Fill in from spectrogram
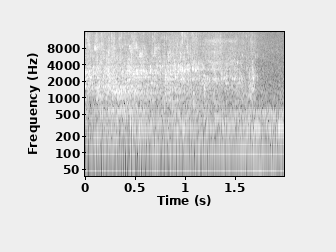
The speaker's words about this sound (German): So, jetzt haben wir genau sechs Sekunden lang gemessen und dann messen wir die Menge an Wasser, die hier im Eimer gelandet ist, mit dem Messbecher genau ab.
